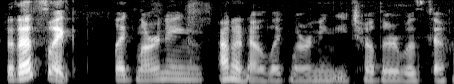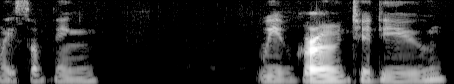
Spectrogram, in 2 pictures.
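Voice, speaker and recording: A woman's voice: low-pitched, steady tone, fairly bright tone. A woman in her twenties co-hosting a podcast, a teacher bantering and teasing in casual chat with her husband. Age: 20s. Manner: playful, teasing banter with quick laughs. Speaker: podcast co-host; public school teacher.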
